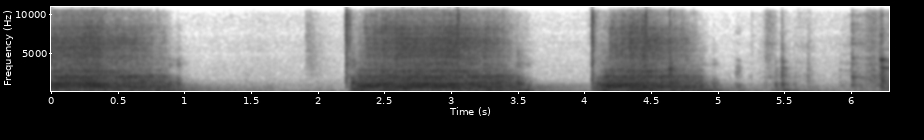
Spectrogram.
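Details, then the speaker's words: 1963 Mercury Monterey, not started since 1976, cranking: three steady two-second starter bursts that never catch. There is no spark at the points or coil; the points barely open and the condenser looks burned, so new points and condenser were picked up. "i was unable to get any kind of real adequate spark between the point contacts i was not able to get any spark at all on the coil there so uh decided to go ahead and pick up some points and condenser"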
